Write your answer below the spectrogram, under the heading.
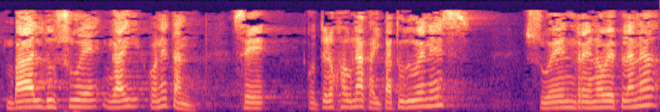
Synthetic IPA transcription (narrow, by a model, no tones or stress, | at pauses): baːld̪usue̞ɡajo̞ne̞t̪an | se̞ | ot̪e̞ɾo̞ɣawnakajpat̪uð̞ue̞ne̞sː | ue̞nre̞no̞β̞e̞plana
